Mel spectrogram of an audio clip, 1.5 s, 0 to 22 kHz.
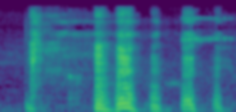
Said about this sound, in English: It's funny, I just got over COVID a week ago, man. I still got a wicked cough from it. I have to mute my mic every now and then. It sounds like it's like I've been smoking cigarettes for 10 years straight, like 10 packs a day kind of shit.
